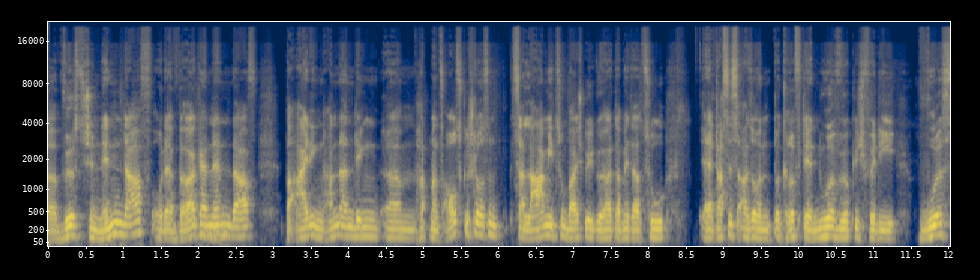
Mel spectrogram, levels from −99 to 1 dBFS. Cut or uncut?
uncut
